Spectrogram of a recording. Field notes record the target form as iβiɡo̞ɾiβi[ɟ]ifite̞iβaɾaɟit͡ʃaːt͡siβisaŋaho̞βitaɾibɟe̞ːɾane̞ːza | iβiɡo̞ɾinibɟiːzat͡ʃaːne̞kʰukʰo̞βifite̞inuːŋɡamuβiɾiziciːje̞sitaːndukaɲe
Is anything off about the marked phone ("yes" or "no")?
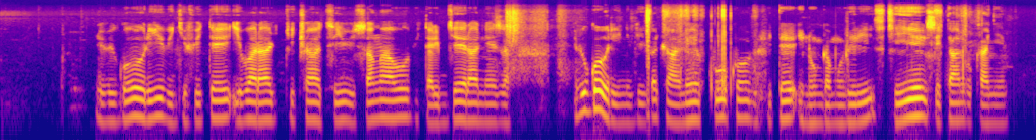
no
